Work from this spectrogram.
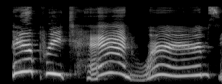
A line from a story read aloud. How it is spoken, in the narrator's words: yelled Ramona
